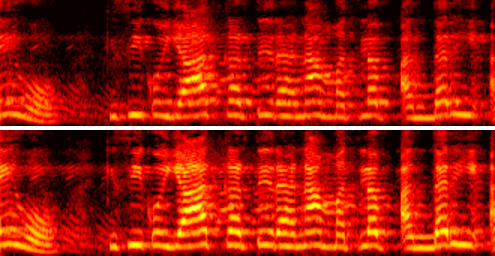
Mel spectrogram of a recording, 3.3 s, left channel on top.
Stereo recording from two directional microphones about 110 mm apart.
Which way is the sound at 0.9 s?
15° right (ahead or behind).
